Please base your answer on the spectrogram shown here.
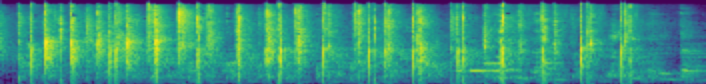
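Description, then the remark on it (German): Scattered clapping from several participants at once, a last round of applause with everyone's microphones switched on, a dense, uneven patter of hand claps lasting a few seconds, slightly boxy and compressed as if picked up through separate microphones. “Und dann können wir nochmal einen letzten Applaus,”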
